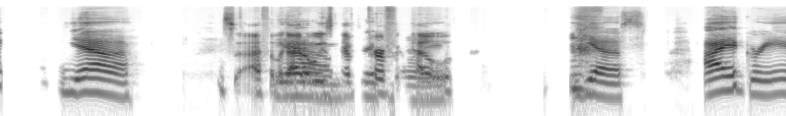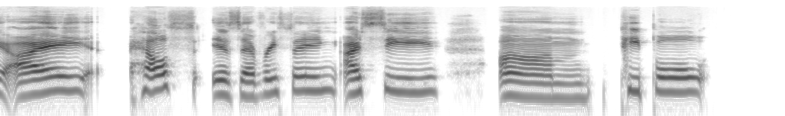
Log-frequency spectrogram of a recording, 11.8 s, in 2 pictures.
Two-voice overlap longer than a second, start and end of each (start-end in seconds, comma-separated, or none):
2.0-3.4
